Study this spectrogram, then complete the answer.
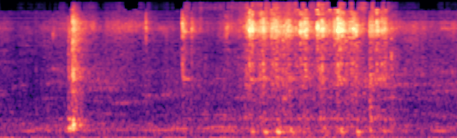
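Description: Sewing machine stitching pieces of backpack fabric together, a single click followed by a short, close burst of rapid mechanical stitching, with no voices.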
